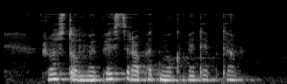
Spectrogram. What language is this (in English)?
Georgian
